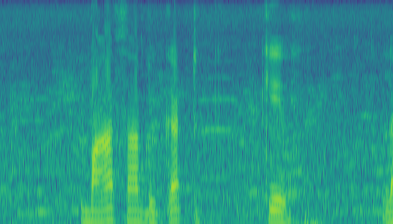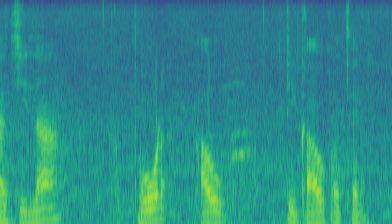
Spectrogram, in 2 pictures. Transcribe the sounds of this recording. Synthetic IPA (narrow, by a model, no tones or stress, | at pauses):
bãːsãbɪkəʈ | ke | lət͡ʃila | poːɽ | au | ʈɪkaːuɦot̪ʰɛː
